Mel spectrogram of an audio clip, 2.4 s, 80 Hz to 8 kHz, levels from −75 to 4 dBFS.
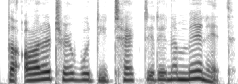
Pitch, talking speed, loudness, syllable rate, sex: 225 Hz, 200 wpm, -16 LUFS, 6.1 syllables/s, female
